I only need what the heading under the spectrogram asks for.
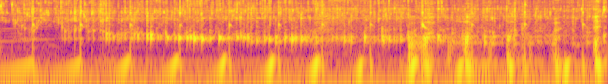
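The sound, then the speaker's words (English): Wine from a bottle in a brown bag glugs steadily into a glass, a rhythmic series of gurgling pulses with a rising liquid tone as the glass fills, with no talking. “Watch the drips there.”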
